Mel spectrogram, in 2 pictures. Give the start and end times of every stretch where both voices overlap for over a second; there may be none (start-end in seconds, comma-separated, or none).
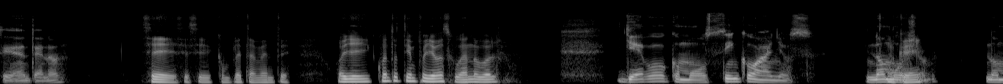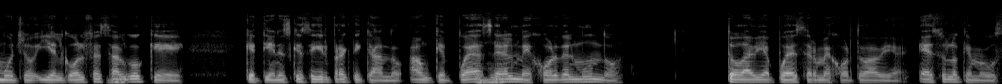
none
